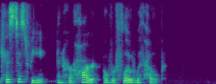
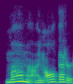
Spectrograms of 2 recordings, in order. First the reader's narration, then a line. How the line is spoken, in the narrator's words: she cried, with her old familiar smile lighting her face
